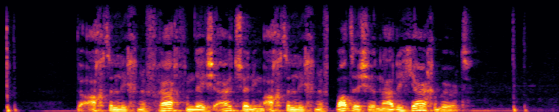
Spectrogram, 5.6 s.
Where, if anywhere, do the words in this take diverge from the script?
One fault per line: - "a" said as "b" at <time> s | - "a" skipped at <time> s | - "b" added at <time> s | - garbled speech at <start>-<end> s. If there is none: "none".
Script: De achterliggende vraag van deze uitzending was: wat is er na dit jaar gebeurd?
- "was" said as "achterliggende" at 2.6 s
